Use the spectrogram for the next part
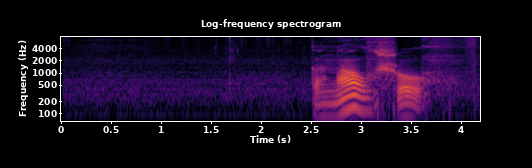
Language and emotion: Russian, sad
